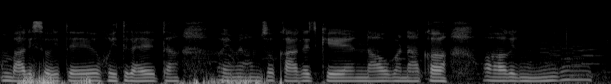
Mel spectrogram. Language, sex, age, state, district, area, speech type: Maithili, female, 18-30, Bihar, Muzaffarpur, urban, spontaneous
